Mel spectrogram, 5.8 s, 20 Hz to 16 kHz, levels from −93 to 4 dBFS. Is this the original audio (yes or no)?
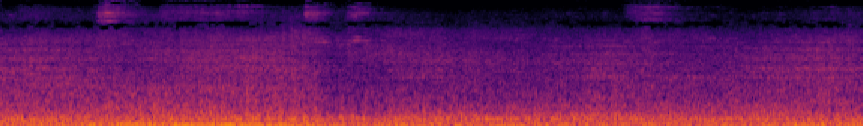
yes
